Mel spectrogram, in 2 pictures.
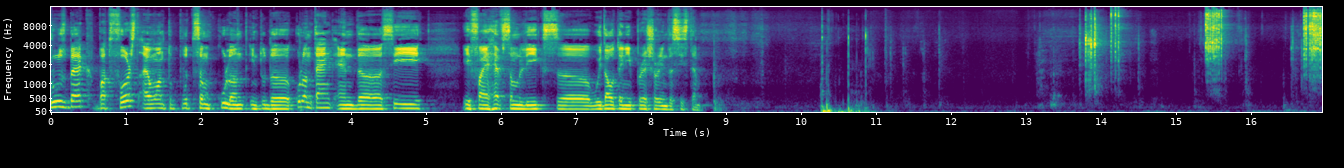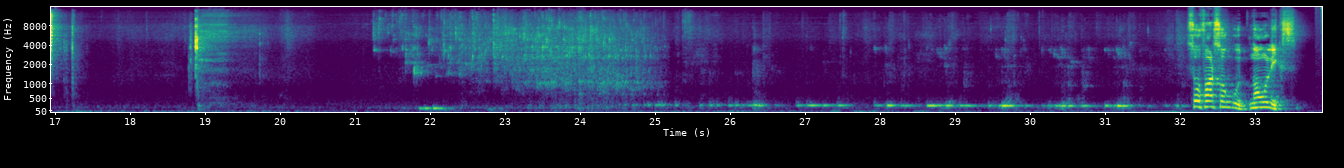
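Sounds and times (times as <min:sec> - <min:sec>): liquid pouring from bottle: 0:21.2 - 0:32.2.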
